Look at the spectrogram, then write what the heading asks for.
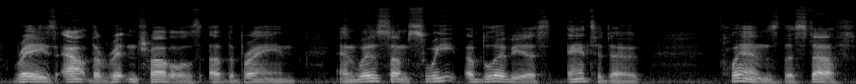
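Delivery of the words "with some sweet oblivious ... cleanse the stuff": ordinary delivery, nothing marked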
